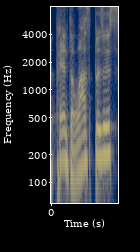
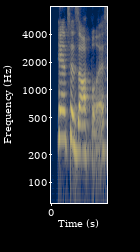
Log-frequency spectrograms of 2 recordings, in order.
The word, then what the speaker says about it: Pantazopoulos: Mr Gabriel Flores today I'm here with pantalis oh man I fumbled that last name Pantop hey please help me pronounce it again pantazopoulos it was good pantazopoulos oh so close folks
